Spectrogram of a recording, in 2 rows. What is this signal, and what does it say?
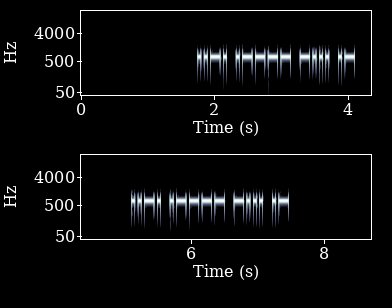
Morse code, heard as a keyed tone, about 25 wpm, 700 Hz. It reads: F1BA F1BA
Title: DXCC-100 Call Signs - 4 Characters - Repeated 2x - 25wpm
